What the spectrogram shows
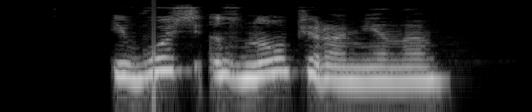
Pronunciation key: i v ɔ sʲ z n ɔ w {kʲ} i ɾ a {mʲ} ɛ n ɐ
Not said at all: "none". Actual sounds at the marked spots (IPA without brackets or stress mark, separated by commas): pʲ, mʲ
